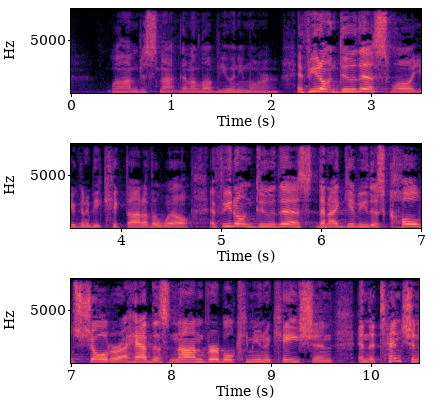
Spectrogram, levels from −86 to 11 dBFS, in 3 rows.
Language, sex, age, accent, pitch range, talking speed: English, male, 40-59, American, 120-170 Hz, 250 wpm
